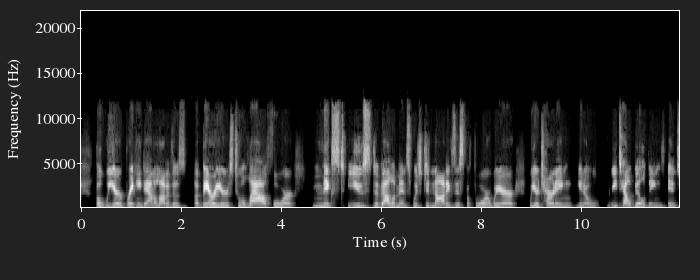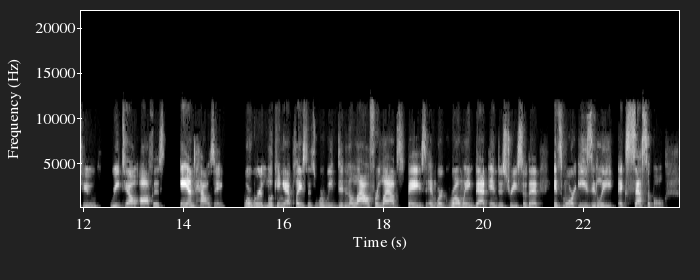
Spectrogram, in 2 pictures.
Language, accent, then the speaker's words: English; San Francisco, California, United States; What about the blue-collar workers or the people I grew up with in San Francisco?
